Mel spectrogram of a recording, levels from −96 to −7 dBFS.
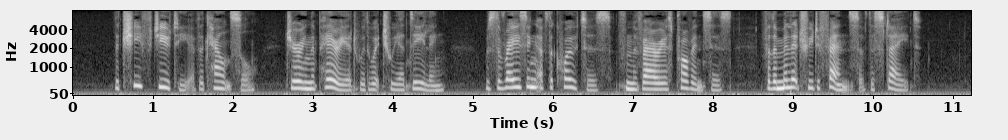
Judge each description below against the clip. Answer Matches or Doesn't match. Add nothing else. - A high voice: Matches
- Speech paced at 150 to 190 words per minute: Matches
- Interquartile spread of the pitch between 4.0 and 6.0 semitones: Matches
